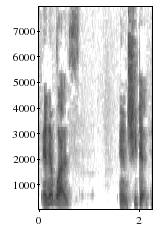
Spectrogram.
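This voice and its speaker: A woman narrating a children's storybook aloud in an expressive, careful storytelling manner. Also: fairly high pitch, takes it slowly, vocal fry, muffled recording.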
